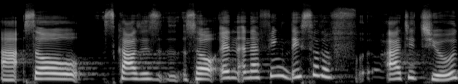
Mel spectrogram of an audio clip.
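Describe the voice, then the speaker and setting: A woman's high-pitched voice in a Russian accent, fairly slow, with ordinary pitch variation. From Soviet Union. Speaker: author. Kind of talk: public talk. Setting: stage with audience.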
